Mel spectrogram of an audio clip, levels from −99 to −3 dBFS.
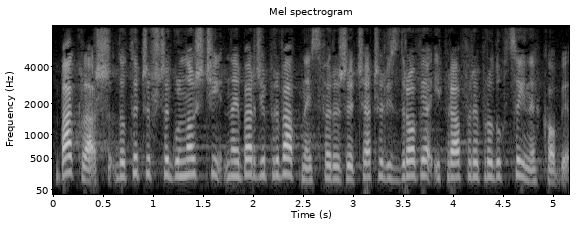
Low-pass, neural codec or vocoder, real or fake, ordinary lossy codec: none; none; real; none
